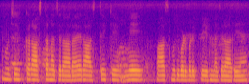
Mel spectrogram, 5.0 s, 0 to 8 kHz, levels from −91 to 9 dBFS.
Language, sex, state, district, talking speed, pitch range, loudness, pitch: Hindi, female, Chandigarh, Chandigarh, 230 wpm, 160-170 Hz, -18 LUFS, 165 Hz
